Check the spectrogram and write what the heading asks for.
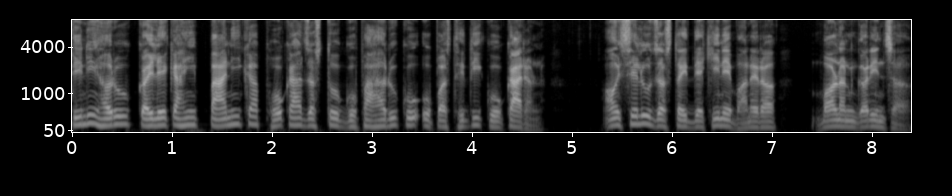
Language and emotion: Nepali, neutral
